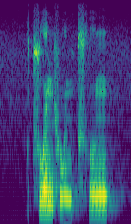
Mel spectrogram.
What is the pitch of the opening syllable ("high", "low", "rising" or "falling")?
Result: falling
